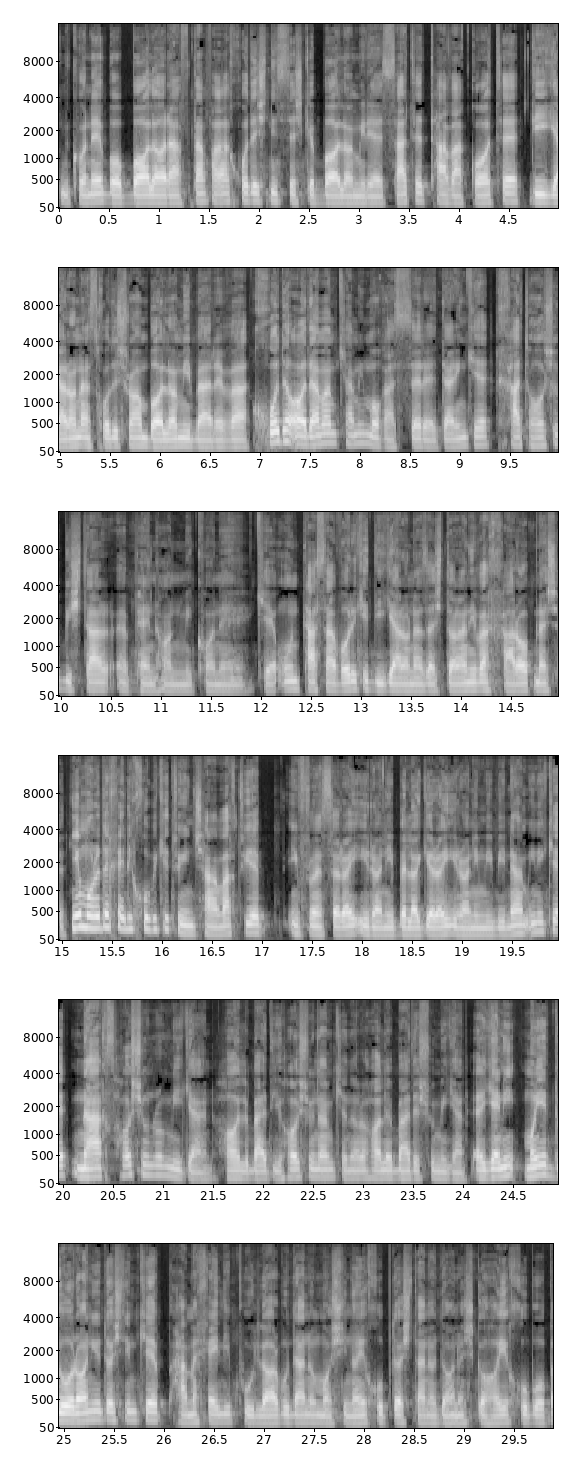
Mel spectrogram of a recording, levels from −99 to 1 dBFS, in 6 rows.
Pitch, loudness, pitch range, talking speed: 115 Hz, -16 LUFS, 105-125 Hz, 180 wpm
